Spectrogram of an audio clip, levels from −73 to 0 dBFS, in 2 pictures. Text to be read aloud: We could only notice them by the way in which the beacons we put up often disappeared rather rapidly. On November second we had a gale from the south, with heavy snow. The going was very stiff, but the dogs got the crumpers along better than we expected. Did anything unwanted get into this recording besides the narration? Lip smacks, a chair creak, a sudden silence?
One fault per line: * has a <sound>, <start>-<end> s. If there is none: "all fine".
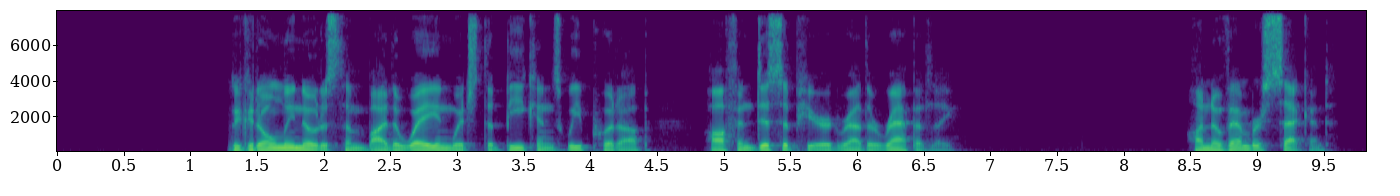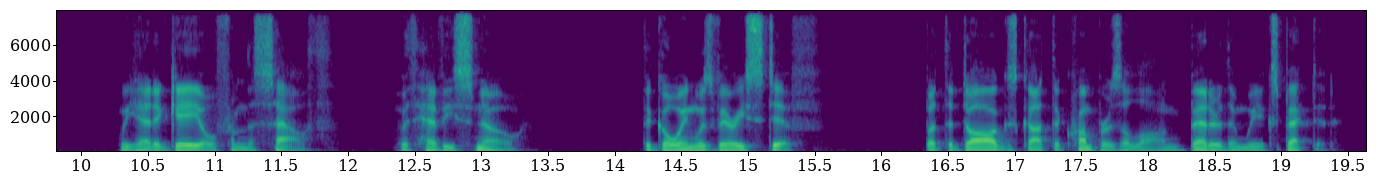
all fine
